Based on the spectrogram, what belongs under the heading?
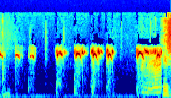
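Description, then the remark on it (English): A duck call whistle, blown live in a duck blind to call ducks while three sprig circle, gives a series of short, high, chirpy peeps in an uneven rhythm, about seven quick notes, then ends with a longer warbling trill. “He's just going to call ducks right now.”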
